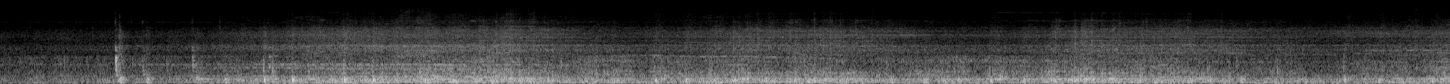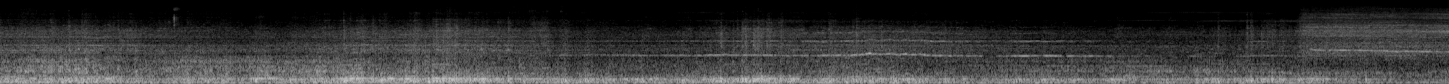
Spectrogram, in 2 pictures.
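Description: Trenitalia Vivalto double-deck regional train running past on the rails. Wheels clatter over the track joints with a rumble that builds about a second in and holds, and thin wheel squeals come in during its second half.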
